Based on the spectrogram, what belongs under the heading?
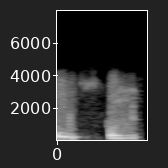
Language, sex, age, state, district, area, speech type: Hindi, female, 45-60, Uttar Pradesh, Lucknow, rural, conversation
